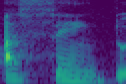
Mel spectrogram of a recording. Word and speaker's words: assento: 좌석이라는 단어고 assento S가 두 개 붙었기 때문에 세게 발음을 해준 거겠죠?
